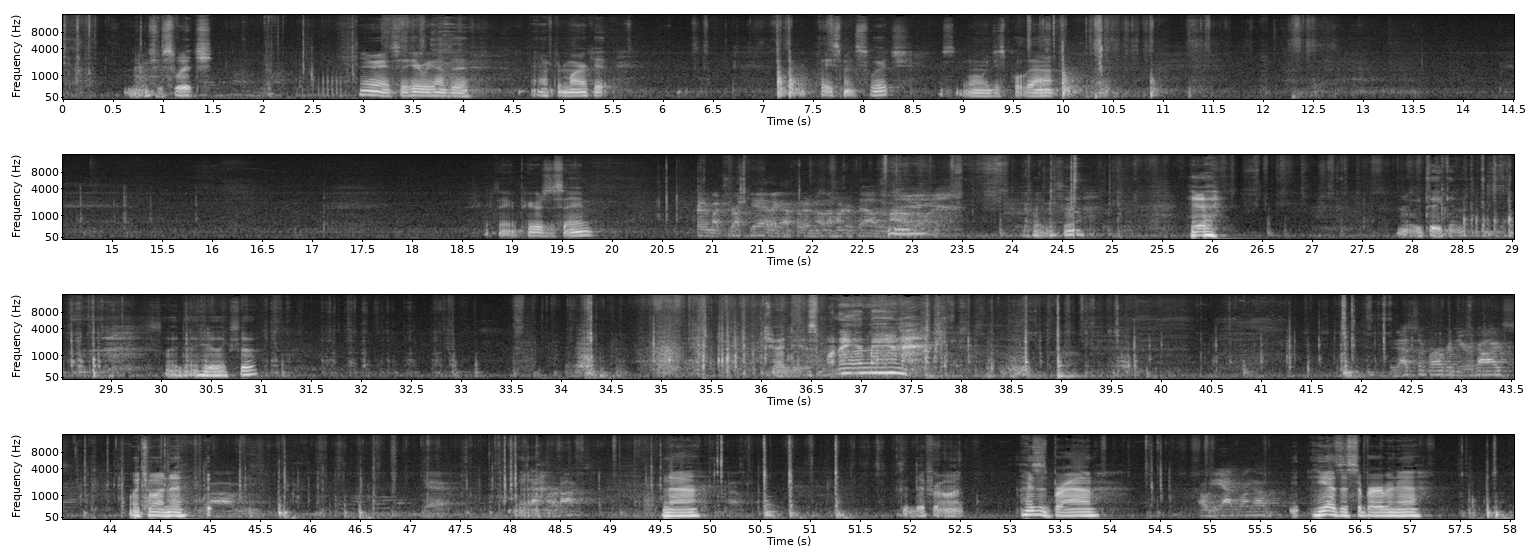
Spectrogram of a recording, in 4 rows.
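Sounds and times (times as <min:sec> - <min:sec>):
faint rubbing of plastic: 0:26.2 - 0:29.4, 0:30.3 - 0:44.0.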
